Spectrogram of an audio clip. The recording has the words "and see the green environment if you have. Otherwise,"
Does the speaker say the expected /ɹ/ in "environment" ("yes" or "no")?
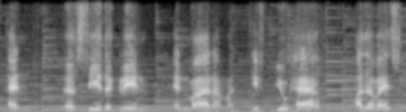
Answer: yes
